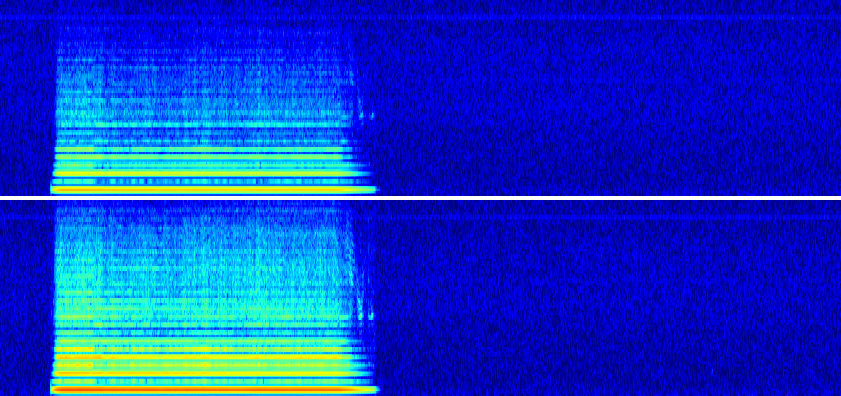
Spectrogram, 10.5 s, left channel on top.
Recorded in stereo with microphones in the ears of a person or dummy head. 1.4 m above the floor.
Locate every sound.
0.6 s a flute: 75° right (ahead or behind), 0.5 m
